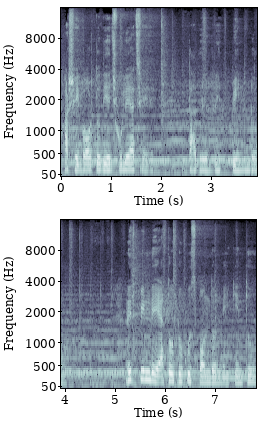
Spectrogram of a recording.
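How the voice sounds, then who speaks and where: A man narrating a first-person horror story in a suspenseful, theatrical way, repeating phrases for dramatic effect. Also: mid-range voice. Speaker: narrator of horror audio stories. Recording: long reverb over prominent music. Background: music.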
